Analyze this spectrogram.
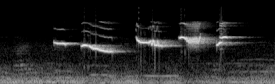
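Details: Oriental magpie-robin, black-breasted variety, giving training song for other birds: a few long, clear whistles, some sliding down and one swelling note held longer, with short silences between them.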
